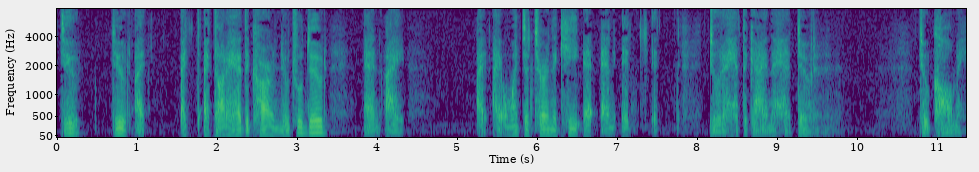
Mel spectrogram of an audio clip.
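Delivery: hushed, frightened stammer into the phone; scared whisper. Retold or imitated. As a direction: whisper it like a terrified buddy leaving a phone message. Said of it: "He's whispering. That's how fucking scared he is".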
